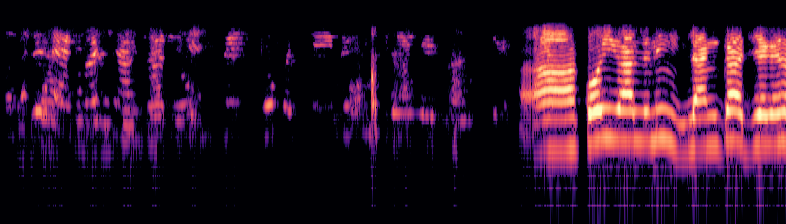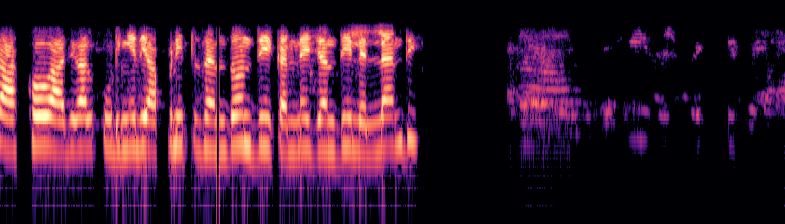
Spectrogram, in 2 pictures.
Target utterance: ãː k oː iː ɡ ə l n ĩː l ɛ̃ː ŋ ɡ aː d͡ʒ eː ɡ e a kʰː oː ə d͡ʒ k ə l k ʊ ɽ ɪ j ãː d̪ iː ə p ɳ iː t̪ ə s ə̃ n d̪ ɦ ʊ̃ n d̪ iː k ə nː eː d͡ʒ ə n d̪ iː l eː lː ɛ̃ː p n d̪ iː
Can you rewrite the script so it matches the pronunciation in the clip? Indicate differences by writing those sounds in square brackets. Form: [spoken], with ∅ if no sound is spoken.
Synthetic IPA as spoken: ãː k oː iː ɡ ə l n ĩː l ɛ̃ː ŋ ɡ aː d͡ʒ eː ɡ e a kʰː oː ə d͡ʒ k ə l k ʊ ɽ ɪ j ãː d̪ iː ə p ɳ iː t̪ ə s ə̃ n d̪ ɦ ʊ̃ n d̪ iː k ə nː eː d͡ʒ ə n d̪ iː l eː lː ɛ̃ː [∅] n d̪ iː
